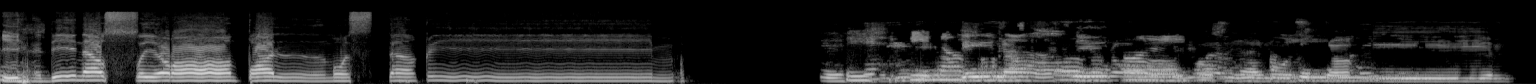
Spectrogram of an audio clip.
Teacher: sad dia tebal sin dia nipis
